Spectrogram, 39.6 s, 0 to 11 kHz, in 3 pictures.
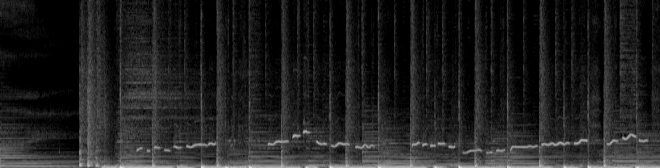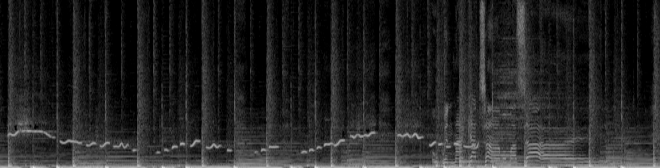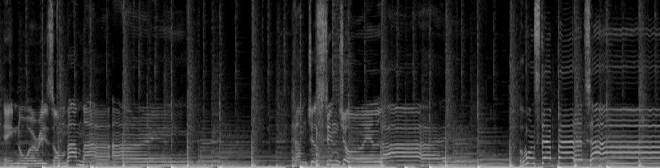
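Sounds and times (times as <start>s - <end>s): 
thumping beat: 1.8s - 39.5s
deep bass line: 2.0s - 39.5s
person whistling a bright wandering melody: 2.6s - 24.6s.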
